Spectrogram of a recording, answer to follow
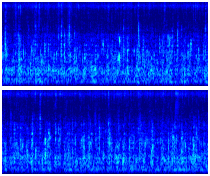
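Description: A pot of chicken and vegetable soup boiling steadily: a dense, even patter of small bubbles popping at the surface of the broth.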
